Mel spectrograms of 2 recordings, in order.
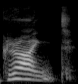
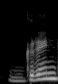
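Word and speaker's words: grind: strike strike मतलब हड़ताल ग्रंड नहीं बोला है हमने आई को ई नहीं बोलना है आई बो आई आई नहीं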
